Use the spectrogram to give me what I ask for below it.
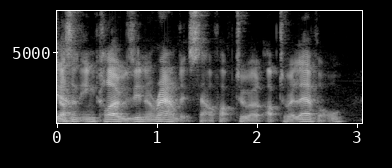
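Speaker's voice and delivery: ordinary talk, nothing marked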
